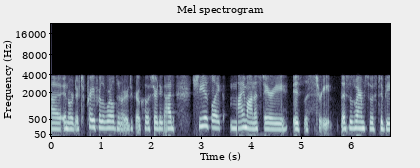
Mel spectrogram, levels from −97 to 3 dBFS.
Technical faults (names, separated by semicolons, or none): Bluetooth CVSD headset codec; unconcealed Bluetooth headset packet loss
